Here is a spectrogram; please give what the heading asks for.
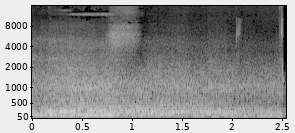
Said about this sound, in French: Et voilà, on a des euh, ouvriers qui passent devant, voilà, voilà, en petite voiture, camionnette.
